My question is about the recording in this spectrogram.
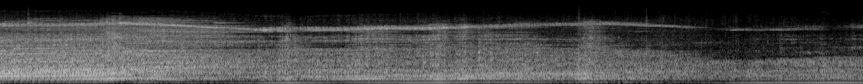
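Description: Loaded White log truck pulling away along a muddy dirt road, its engine and tyres fading as it goes. A high whine that wavers in pitch rides over it.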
